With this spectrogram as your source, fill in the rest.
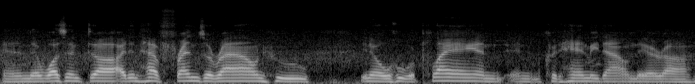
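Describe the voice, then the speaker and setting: Pitched fairly high, a man talks at a moderate pace with fairly even intonation. Noticeable background noise runs underneath. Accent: Boston. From US Northeast, Boston. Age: 50s. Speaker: amateur hockey goaltender and vlogger. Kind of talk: casual vlog talk. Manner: conversational with frequent fillers.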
